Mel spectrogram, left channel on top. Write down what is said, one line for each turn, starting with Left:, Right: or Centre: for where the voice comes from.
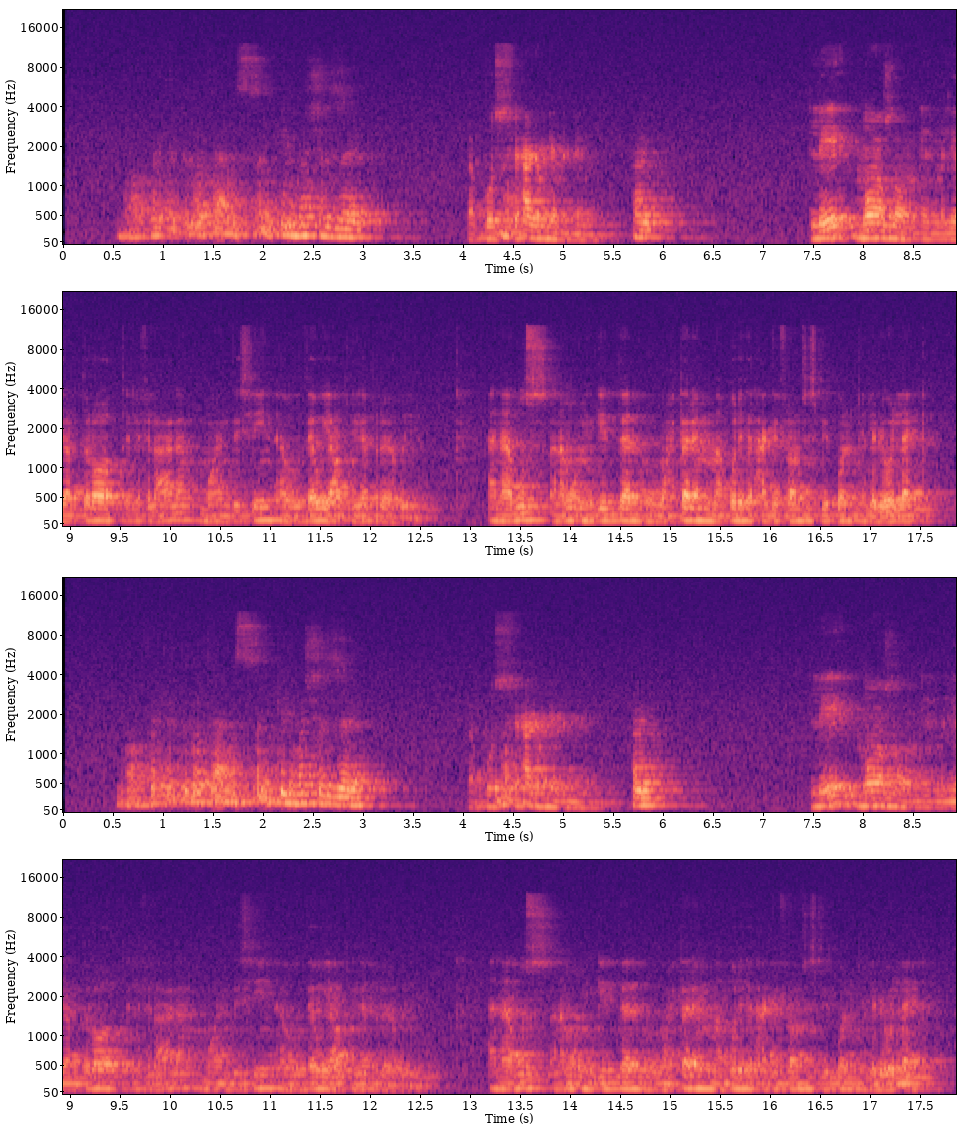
Right: تمام؟ فانت بتبقى فاهم السايكل ماشية ازاي
Left: طب بص
Right: تمام؟
Left: في حاجة مجنناني
Right: حلو
Left: ليه معظم المليارديرات اللي في العالم مهندسين او ذوي عقليات رياضية انا بص انا مؤمن جدا ومحترم مقولة الحاج فرانسيس بيكون اللي بيقول لك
